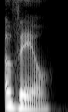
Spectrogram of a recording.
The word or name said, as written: avail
